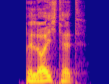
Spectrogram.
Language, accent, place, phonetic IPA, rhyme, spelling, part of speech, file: German, Germany, Berlin, [bəˈlɔɪ̯çtət], -ɔɪ̯çtət, beleuchtet, adjective / verb, De-beleuchtet.ogg
- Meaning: 1. past participle of beleuchten 2. inflection of beleuchten: third-person singular present 3. inflection of beleuchten: second-person plural present 4. inflection of beleuchten: plural imperative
